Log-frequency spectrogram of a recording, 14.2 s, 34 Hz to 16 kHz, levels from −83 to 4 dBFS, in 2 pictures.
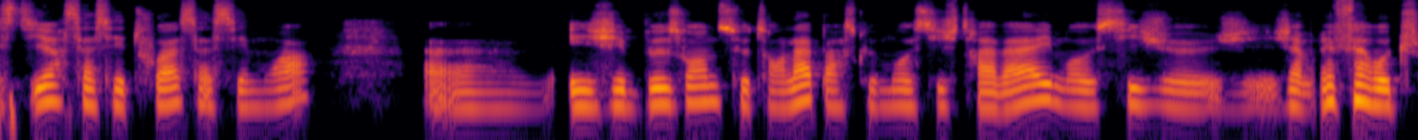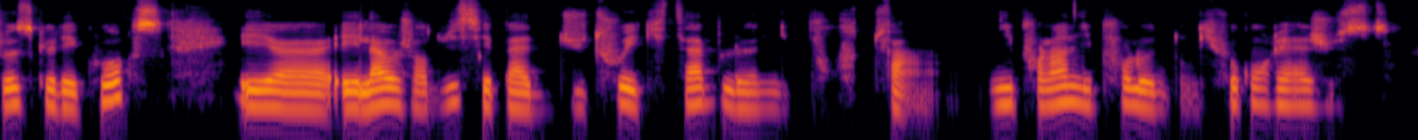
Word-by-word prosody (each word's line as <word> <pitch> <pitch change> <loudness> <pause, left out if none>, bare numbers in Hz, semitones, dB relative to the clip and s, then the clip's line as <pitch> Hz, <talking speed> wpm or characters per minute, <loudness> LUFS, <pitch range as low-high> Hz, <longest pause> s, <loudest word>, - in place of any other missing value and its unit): se 155 - +1
dire: 185 +2 +1
«Ça 165 - +1
c'est 155 0 -1
toi, 165 +3 0
ça - - -2
c'est 150 -1 -1
moi, 155 +4 -4 0.6
heu, - - -1 0.7
et 150 - +2
j'ai 155 +1 +5
besoin 165 +4 +1
de - - -5
ce 155 - +8
temps-là 150 +6 +2
parce 155 -4 -3
que 150 - -11
moi 155 +1 -7
aussi 155 +1 0
je 155 - +2
travaille, 160 +8 +2
moi 155 -4 -5
aussi 150 +3 +3
je 145 -3 -4
je 135 - -6
j'aimerais 155 +3 0
faire 190 0 +4
autre 155 0 +3
chose 165 +2 +4
que 160 - -5
les 145 -3 -1
courses 205 +4 +6 0.4
et 150 0 +3
heu, 140 -1 +2
et 145 - +3
là 160 +3 +5
aujourd'hui 160 +3 -5
c'est 155 -5 +1
pas 140 -2 -1
du 130 +2 -10
tout - - -3
équitable 160 -2 -3
ni 140 -2 -16
pour - - -14
t - - -53
enfin - - -5 0.3
ni 165 - -3
pour 160 - -5
l'un 175 +3 +2
ni 165 -3 -5
pour 170 - -6
l'autre, 145 -4 -2
donc - - -10
il - - -5
faut - - -6
qu'on 170 0 -7
réajuste». 155 -1 -1
155 Hz, 240 wpm, -24 LUFS, 145-170 Hz, 0.7 s, ce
